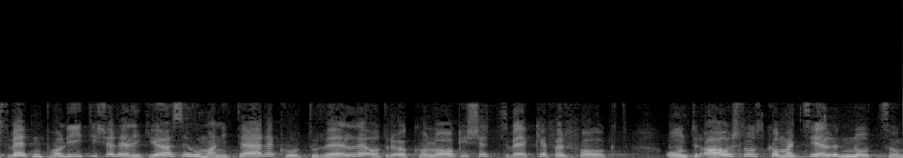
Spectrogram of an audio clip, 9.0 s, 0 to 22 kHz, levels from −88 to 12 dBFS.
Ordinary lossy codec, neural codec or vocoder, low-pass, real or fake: none; none; none; real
